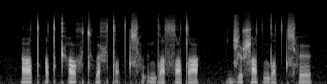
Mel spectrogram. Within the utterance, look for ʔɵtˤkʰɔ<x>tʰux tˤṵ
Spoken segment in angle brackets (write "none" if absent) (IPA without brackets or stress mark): x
